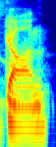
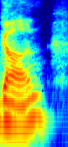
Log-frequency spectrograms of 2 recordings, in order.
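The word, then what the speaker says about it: Gans: it get or again so do you know how you would say his name it's gone gone okay Kristoff gone the director of the first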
